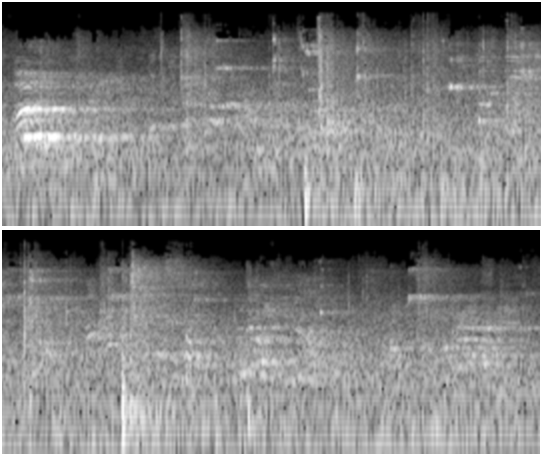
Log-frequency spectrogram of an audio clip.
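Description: A player's footsteps and lunge landings on a wooden sports-hall floor, with sharp impacts about three and six and a half seconds in, over voices echoing in the hall. There is a held vocal call near the start.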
